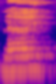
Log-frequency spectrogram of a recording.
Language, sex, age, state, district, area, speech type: Bodo, female, 30-45, Assam, Kokrajhar, rural, read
